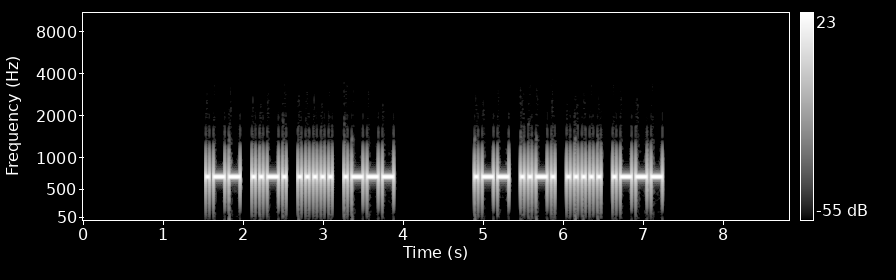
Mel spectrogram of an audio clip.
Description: Morse code, heard as a keyed tone, about 25 wpm, 700 Hz. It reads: WF5J WF5J
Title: USA Call Signs - 4 Characters - Repeated 2x - 25wpm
